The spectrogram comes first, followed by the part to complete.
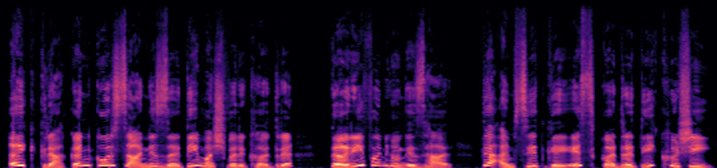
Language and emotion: Kashmiri, happy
